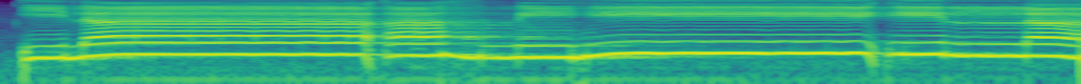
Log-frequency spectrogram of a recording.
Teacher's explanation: Nah ini alif dengan harokat kasrah hamzahnya. Maka hak dhamirnya dipanjangkan boleh 4 boleh 5 harokat ya. Jadi ini sebetulnya sama seperti mad jaiz munfasil ya, dibaca panjangnya karena di depannya ada hamzah ya. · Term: mad silah tawilah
